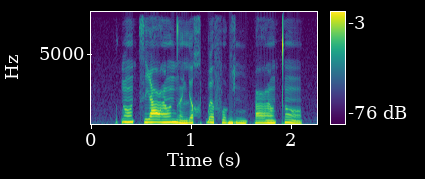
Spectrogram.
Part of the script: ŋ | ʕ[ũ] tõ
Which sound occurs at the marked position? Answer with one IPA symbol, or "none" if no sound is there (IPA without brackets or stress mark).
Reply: õ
